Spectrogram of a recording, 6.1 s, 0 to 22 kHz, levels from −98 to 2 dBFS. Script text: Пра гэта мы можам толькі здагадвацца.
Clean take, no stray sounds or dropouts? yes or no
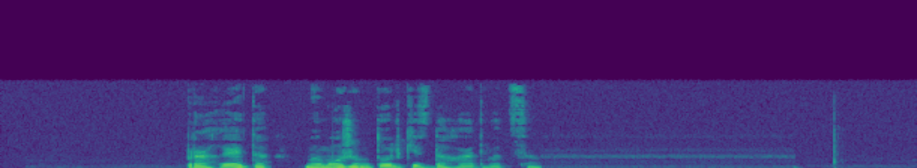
yes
